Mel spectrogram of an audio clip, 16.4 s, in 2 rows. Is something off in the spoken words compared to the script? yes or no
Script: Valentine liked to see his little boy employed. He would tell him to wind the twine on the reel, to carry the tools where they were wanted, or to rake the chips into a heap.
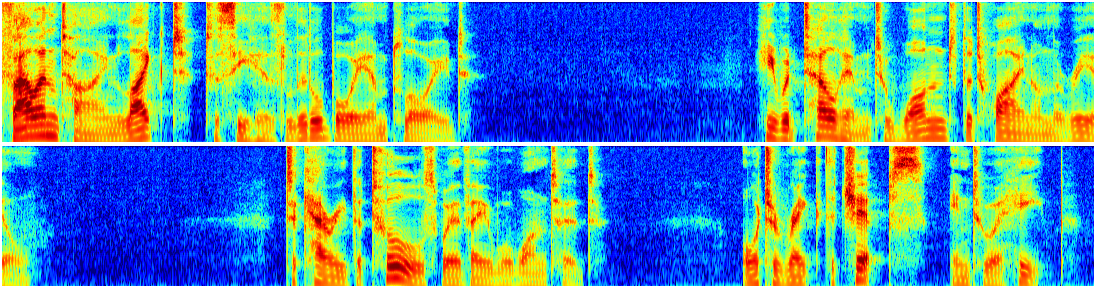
yes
